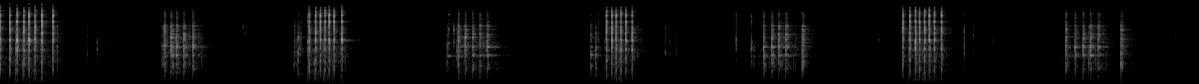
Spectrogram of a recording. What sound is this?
Chain pulley 750kg - Pulled up and down 4
Chain pulley pulled up and released four times.
80bpm, metalwork, field-recording, 4bar, chain, chain-pulley, tools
